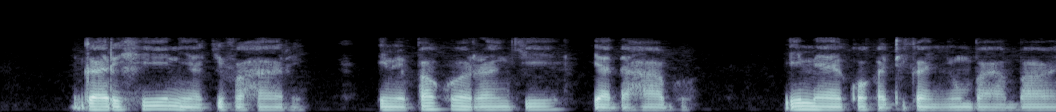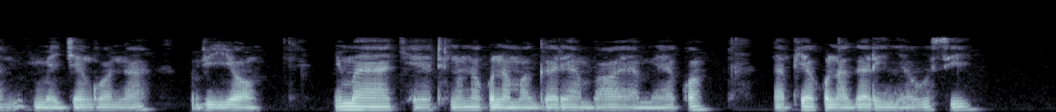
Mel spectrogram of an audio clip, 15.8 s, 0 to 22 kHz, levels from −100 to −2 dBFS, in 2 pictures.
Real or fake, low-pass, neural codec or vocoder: real; 5.4 kHz; none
